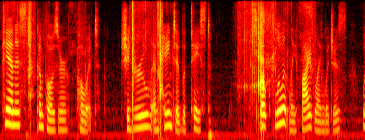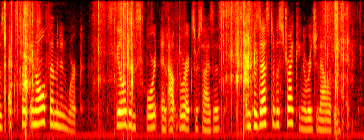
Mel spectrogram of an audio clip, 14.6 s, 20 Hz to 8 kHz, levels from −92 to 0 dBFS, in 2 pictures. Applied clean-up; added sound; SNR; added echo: none; Chewing, mastication; 2 dB; none.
